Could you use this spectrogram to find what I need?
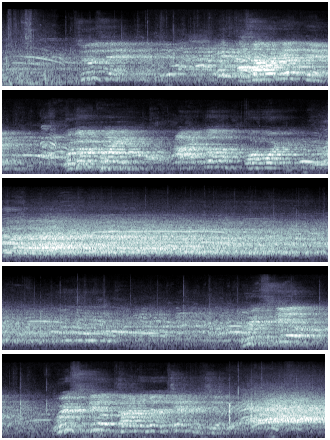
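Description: A man speaks calmly into a microphone over loudspeakers in a large echoing arena.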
